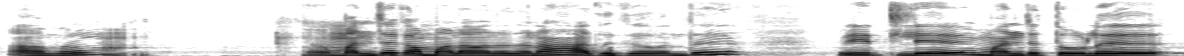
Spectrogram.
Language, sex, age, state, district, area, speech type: Tamil, female, 45-60, Tamil Nadu, Kallakurichi, urban, spontaneous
